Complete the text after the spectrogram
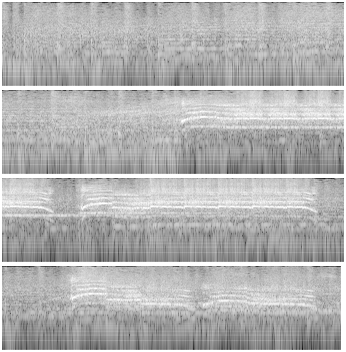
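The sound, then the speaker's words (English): Goats scream in loud, drawn-out, wavering cries, several in a row with short gaps, over a steady busy background that sounds like music. “Wow, we had talked about a TARDIS jukebox, and apparently the goats really got into that.”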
